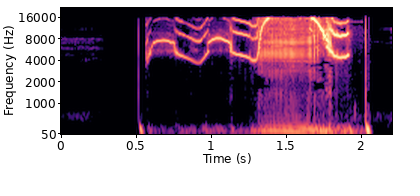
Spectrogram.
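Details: A dolphin, one of several whose whistles are compared, gives a high, wavering whistle that swoops up and down, then rises into a long arch.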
